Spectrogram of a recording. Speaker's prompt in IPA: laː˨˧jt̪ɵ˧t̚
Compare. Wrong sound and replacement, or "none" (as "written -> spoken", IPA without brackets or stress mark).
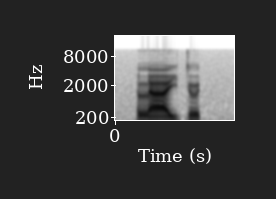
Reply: none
